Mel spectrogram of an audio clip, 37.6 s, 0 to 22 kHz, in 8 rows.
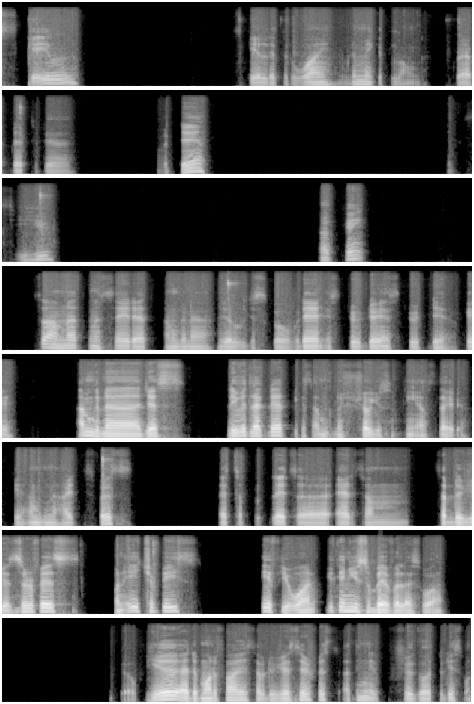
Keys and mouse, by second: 2.4 s, 4.3 s, 6.3 g, 10.2-10.7 middle drag, 11.2 KP_1, 11.7 KP_3, 13.4-14.4 middle drag, 15.1-16.4 middle drag, 16.7 click, 18.3 g, 23.1-23.4 middle drag, 26.5 h, 27.0 click, 27.9-28.2 shift+middle drag, 31.1 shift+middle drag, 32.2 shift+middle click, 36.0-37.5 drag.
